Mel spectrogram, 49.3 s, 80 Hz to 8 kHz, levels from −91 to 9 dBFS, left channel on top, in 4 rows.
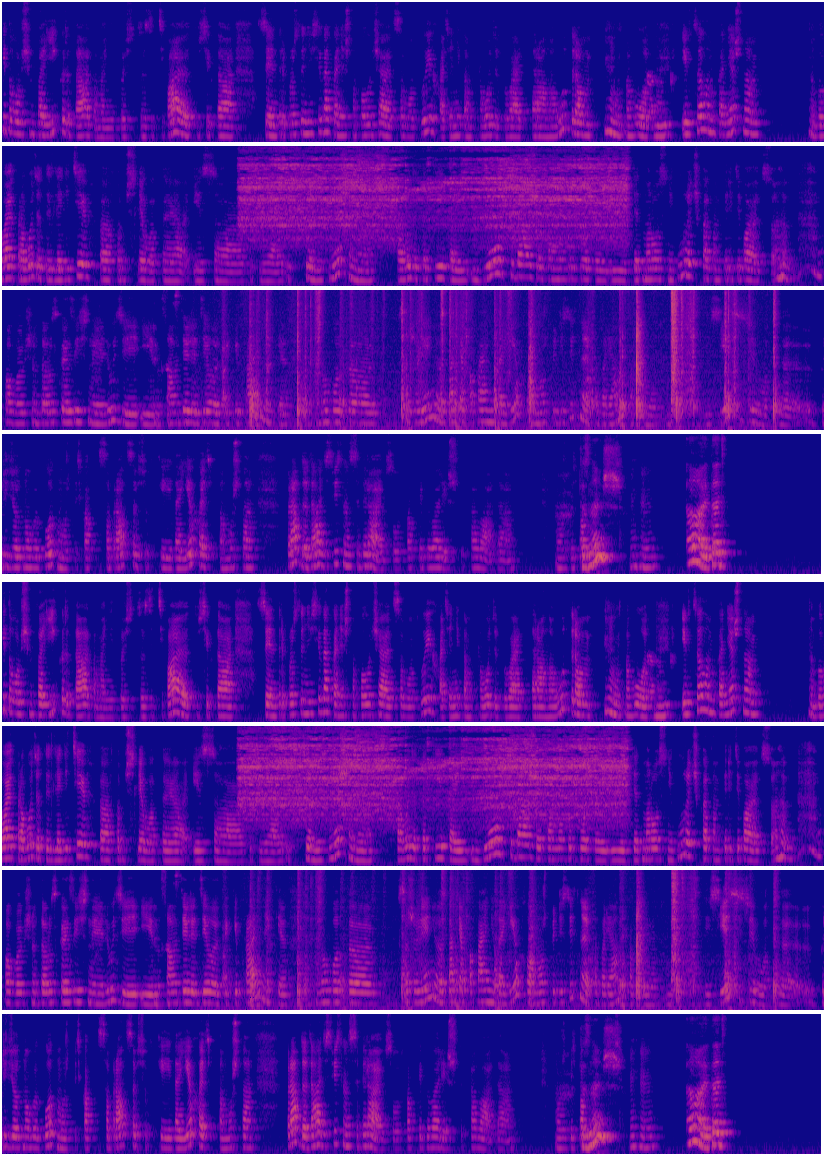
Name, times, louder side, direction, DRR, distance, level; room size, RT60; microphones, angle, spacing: voice 1, 0.0-11.3 12.1-30.2 30.6-34.0 34.3-42.9 43.3-44.7 45.3-45.7 46.2-46.8, right 3 dB, 65° right, 3 dB, 0.6 m, -50 dB
sound 1, 15.8-21.7, right 2 dB, 35° right, 0.8 m, -43 dB
sound 2, 27.5-36.3, left 7 dB, 55° left, 0.4 m, -46 dB
voice 2, 45.7-46.3 47.2-47.8, left 1 dB, 20° left, 0 dB, 0.7 m, -40 dB
2.1 x 2.0 x 3.3 m, 0.36 s
head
